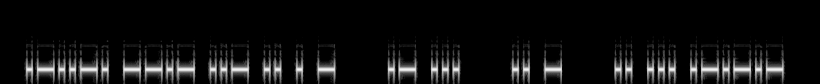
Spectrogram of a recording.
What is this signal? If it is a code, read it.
Morse code, heard as a keyed tone, about 22 wpm, 700 Hz. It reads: "QUIET AS IT IS.
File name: Book One / 13-Chapter 13 - 22 WPM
